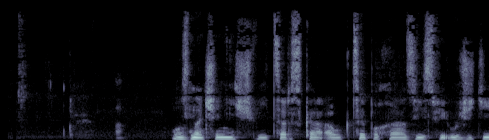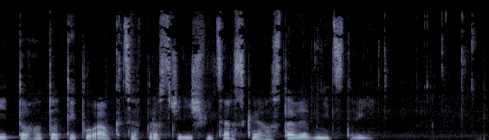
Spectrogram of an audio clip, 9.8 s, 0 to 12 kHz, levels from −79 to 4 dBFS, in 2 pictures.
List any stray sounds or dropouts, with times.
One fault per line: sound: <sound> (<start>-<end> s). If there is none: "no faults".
sound: laugh (1.1-1.3 s)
